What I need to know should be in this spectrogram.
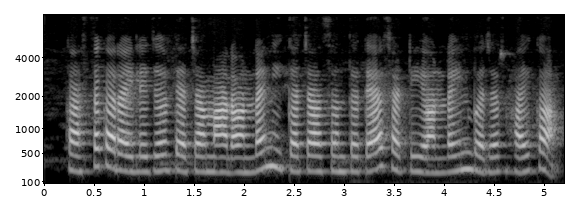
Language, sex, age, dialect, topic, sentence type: Marathi, female, 51-55, Varhadi, agriculture, statement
